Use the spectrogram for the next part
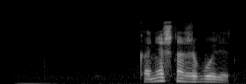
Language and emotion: Russian, neutral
